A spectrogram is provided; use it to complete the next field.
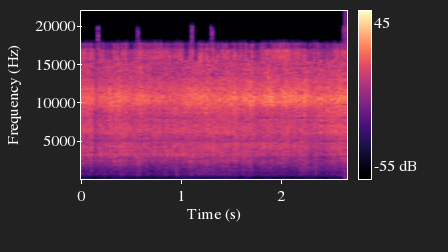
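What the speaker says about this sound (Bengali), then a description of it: "মাছগুলো একটু ভালো করে ভেজে নিতে হবে।" Pakal fish frying in hot oil in a pan, a loud, steady close sizzle that holds without break.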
